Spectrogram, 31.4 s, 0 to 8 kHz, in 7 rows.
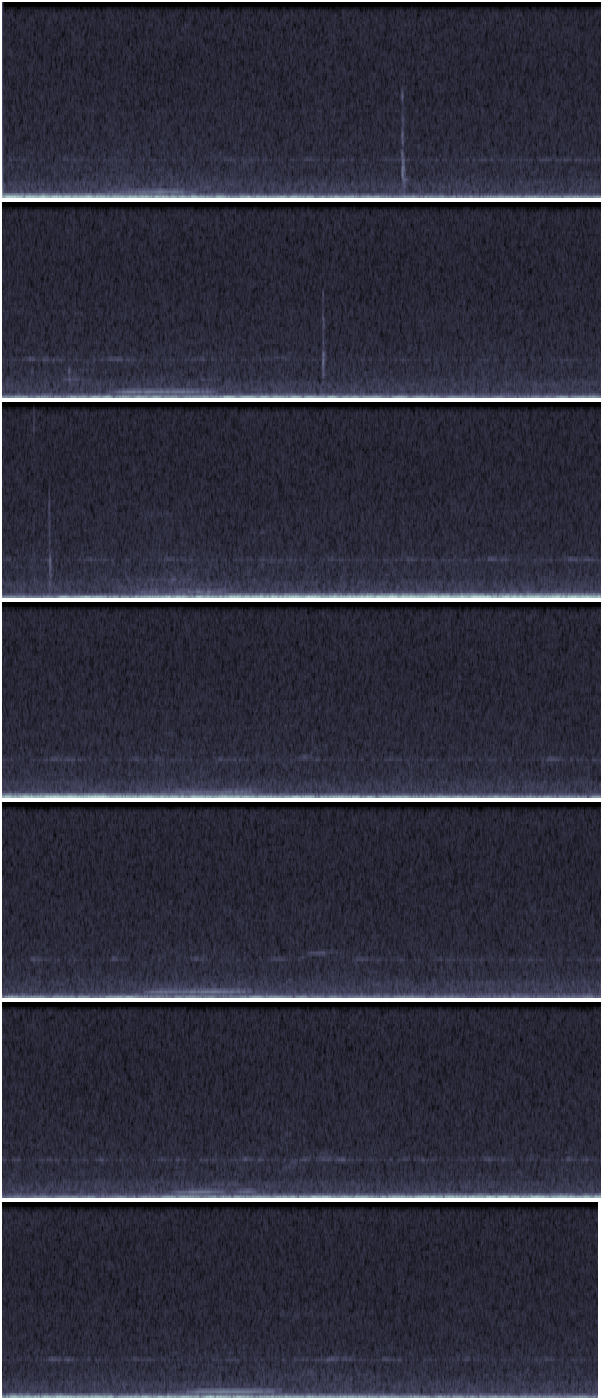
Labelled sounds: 20.3	20.5	humpback whale, 1.8 to 2.0 kHz
24.7	25.0	humpback whale, 1.6 to 1.8 kHz
29.3	29.6	humpback whale, 1.5 to 1.7 kHz

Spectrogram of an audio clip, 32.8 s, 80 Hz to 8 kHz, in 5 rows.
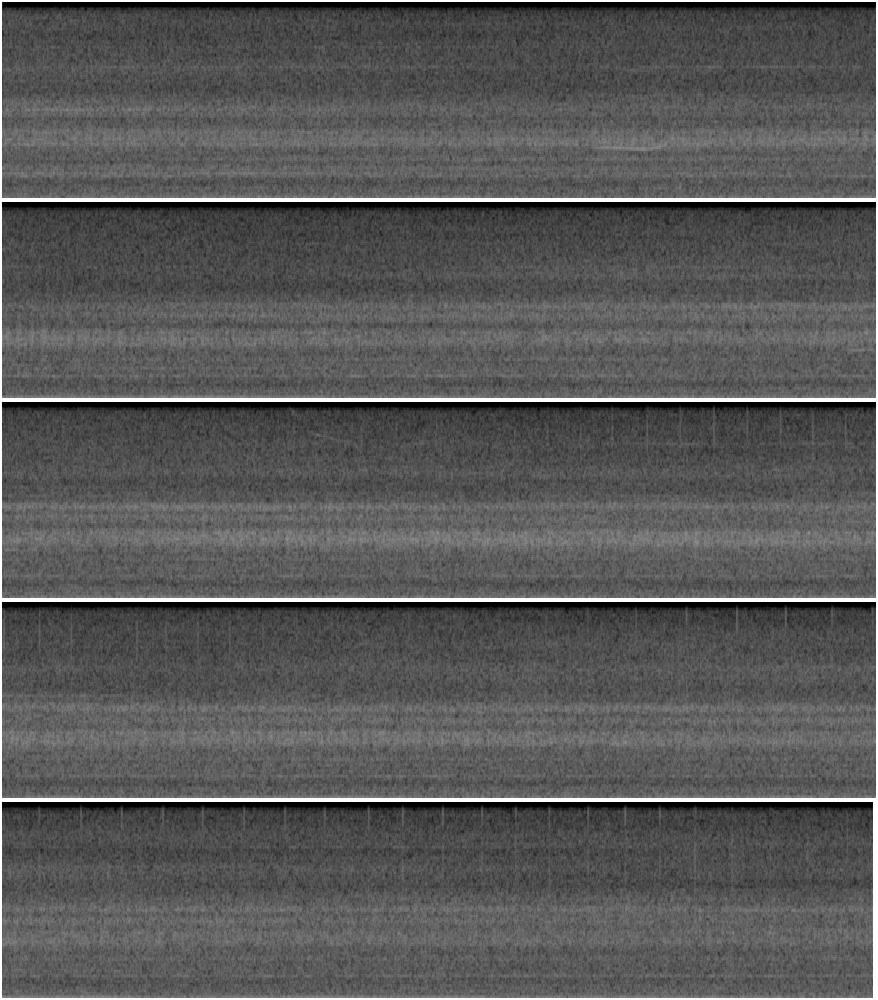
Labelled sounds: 4.4	5.0	killer whale, southern resident, 2.1 to 2.3 kHz

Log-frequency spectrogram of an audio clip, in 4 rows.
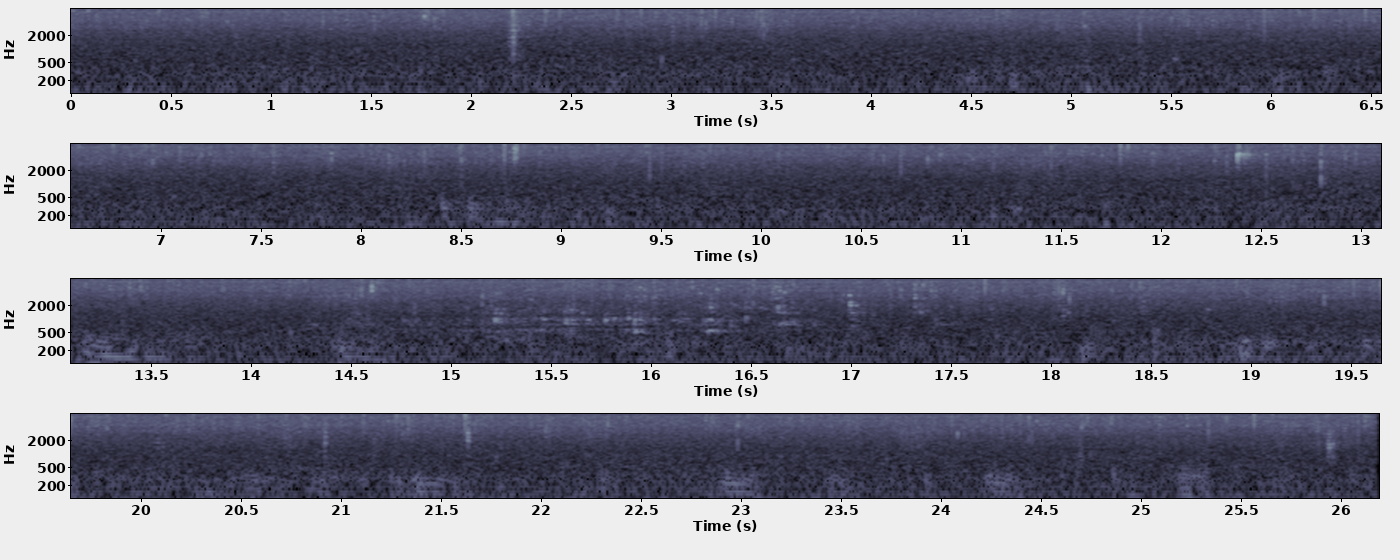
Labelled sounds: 15.4	15.8	humpback whale, 0.78 to 1.1 kHz

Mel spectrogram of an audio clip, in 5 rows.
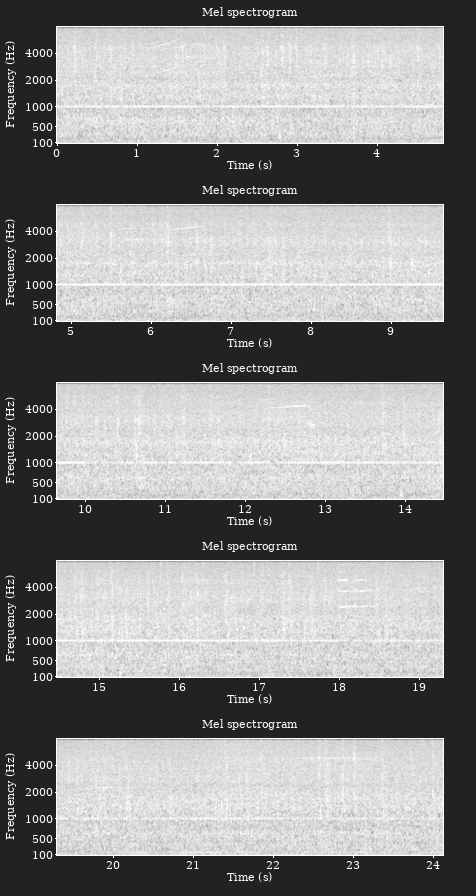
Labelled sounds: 12.2	12.9	killer whale, 2.2 to 4.9 kHz
17.9	18.4	killer whale, 2.4 to 5.0 kHz

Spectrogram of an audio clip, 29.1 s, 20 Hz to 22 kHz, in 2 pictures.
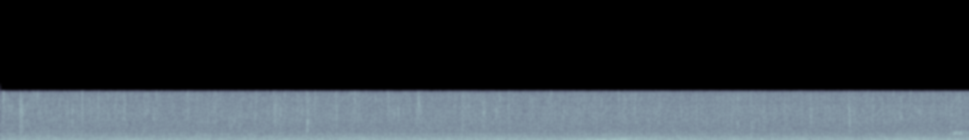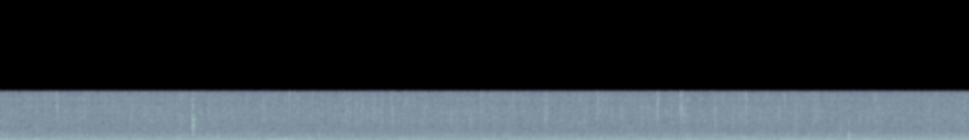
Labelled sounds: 14.3	14.6	humpback whale, 1.1 to 1.3 kHz

